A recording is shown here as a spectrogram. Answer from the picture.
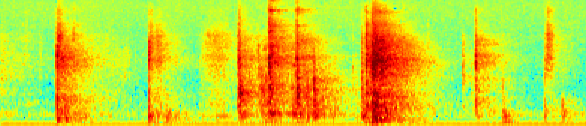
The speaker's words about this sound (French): Il est chez lui, l'on sonne à la porte. Il va ouvrir.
